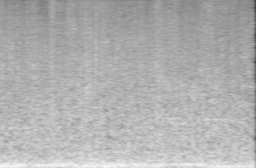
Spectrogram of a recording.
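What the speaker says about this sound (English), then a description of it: "Boom. Goes the arachnotron." An arachnotron blows up in a Doom campaign game, a loud, dense burst of explosive rumble with heavy low-end boom that fills the whole moment.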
